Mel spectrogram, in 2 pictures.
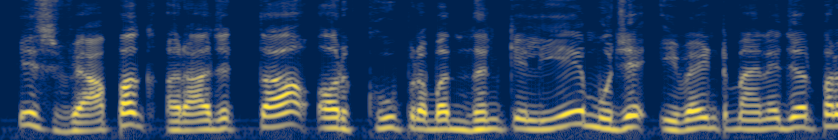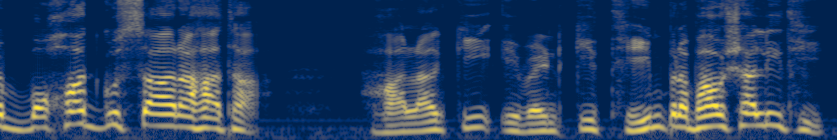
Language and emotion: Hindi, angry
